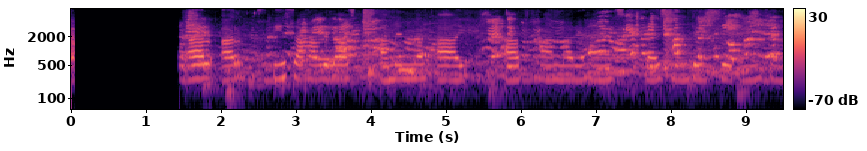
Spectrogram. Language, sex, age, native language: Icelandic, male, 18-19, Icelandic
